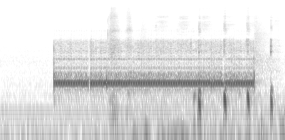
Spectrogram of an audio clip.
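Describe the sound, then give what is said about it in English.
A telephone line rings during a prank call with a single steady, mid-pitched electronic tone held for about two seconds before cutting off, with a few soft thumps near the end and no talking. “I still call it. It's ringing.”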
